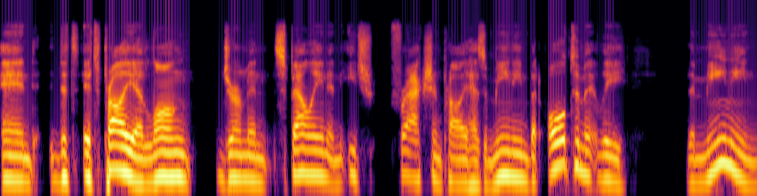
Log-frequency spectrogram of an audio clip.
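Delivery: ordinary talk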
